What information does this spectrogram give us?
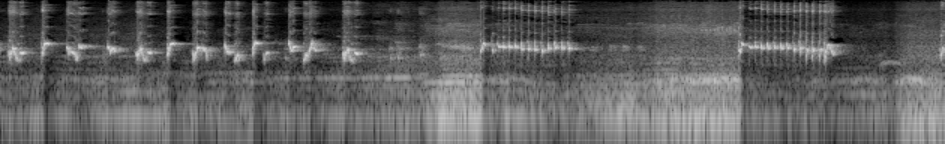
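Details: Combative sooty-headed bulbul song meant to make rival birds answer: a string of quick whistled notes at a steady pace, then long buzzy pulsed trills, backed by low rumbling noise.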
